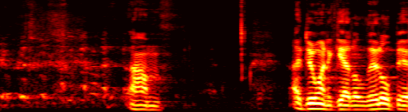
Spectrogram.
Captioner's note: audience laughing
